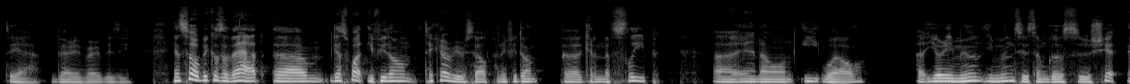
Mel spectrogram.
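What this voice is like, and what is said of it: Slightly rough, sore-throated voice. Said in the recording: “maybe you can hear that in my voice. My throat starts to you know, hurt a little bit.”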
